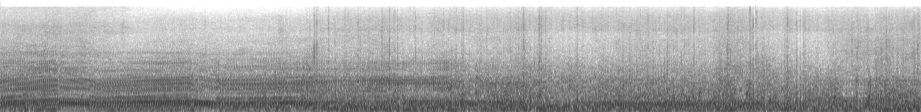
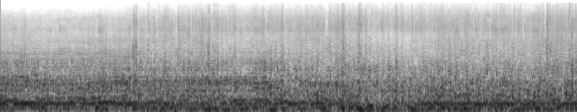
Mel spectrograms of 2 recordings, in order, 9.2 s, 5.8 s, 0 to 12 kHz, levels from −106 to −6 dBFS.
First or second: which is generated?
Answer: second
